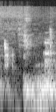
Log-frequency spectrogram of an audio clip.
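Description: A dog growls and whimpers briefly, close by and alone, in a courtroom.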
